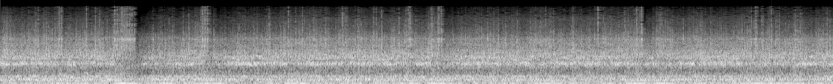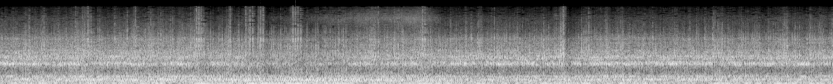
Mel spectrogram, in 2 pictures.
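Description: Loud, steady rush of wind on a bicycle-mounted camera's microphone at about 50 km/h, mixed with road-bike tyre noise on asphalt, with a few short knocks from road bumps.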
